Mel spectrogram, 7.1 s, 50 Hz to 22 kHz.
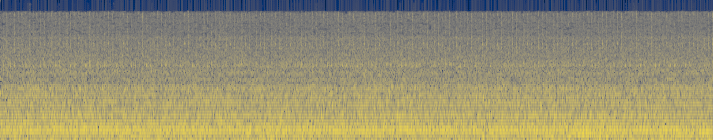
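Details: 2009 Chevy Cobalt, 339,428 miles, after a thermostat replacement for code P0128: steady, even idle hum with a constant tone and no knocks or misses. Normal idle.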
